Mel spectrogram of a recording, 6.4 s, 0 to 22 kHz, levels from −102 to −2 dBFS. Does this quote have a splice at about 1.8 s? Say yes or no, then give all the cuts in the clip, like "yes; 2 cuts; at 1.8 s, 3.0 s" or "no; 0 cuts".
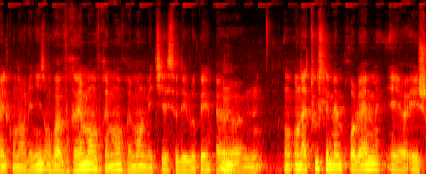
no; 1 cut; at 3.2 s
